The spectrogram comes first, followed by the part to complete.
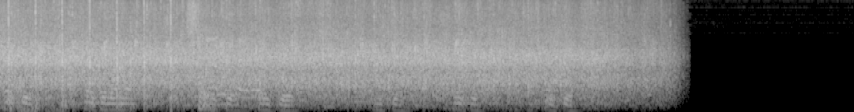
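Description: Audience applause in an auditorium, steady clapping with voices under it, fading out and ending in silence about seven seconds in.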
